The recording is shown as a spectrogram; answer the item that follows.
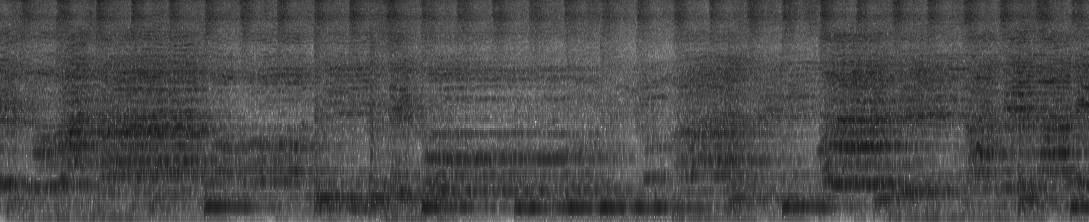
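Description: A church choir, mostly women's voices, singing a hymn together, with long held notes.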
